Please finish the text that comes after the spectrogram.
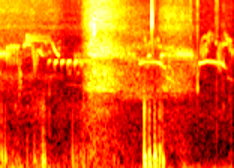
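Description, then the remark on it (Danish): Faint birdsong drifts in outdoors, thin repeated chirps and whistles running through the moment, with a few soft low thuds like steps or handling noise. “så ved jeg altså ikke, om I andre kan høre det her, men der er der er smæk på, på, på kvideren herude. Mm. Der er virkelig gang i den.”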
